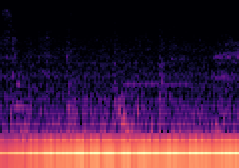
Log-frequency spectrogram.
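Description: Safari ride truck running with a steady low engine rumble.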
